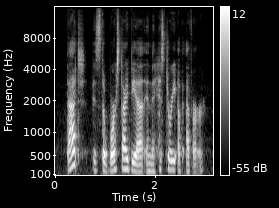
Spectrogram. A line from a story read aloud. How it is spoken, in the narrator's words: Tony replied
